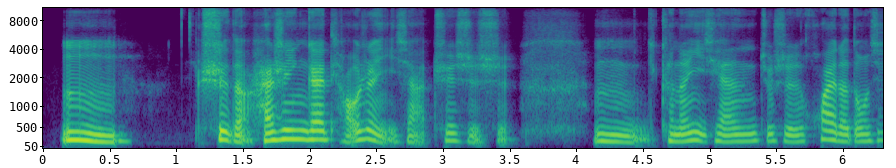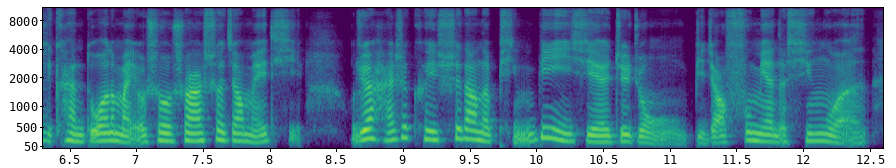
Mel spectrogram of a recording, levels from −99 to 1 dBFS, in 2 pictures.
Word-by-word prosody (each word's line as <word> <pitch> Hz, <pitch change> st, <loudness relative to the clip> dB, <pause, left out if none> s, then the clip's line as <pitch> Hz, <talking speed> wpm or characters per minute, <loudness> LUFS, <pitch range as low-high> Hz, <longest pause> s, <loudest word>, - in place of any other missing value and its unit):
嗯， 170 Hz, -5 st, +6 dB, 0.5 s
是 205 Hz, -, +5 dB
的， 155 Hz, -4 st, +3 dB
还 180 Hz, -, +6 dB
是 215 Hz, +2 st, +7 dB
应 215 Hz, -1 st, +5 dB
该 205 Hz, 0 st, +8 dB
调 205 Hz, -2 st, 0 dB
整 210 Hz, -2 st, +4 dB
一 -, -, -6 dB
下， 150 Hz, -, -5 dB
确 180 Hz, -, -3 dB
实 175 Hz, -, -6 dB
是。 -, -, -8 dB, 0.6 s
嗯， 160 Hz, -4 st, 0 dB
可 170 Hz, -, -1 dB
能 160 Hz, +1 st, +3 dB
以 185 Hz, -1 st, +2 dB
前 160 Hz, +1 st, -1 dB
就 170 Hz, -2 st, -5 dB
是 160 Hz, -2 st, -2 dB
坏 200 Hz, +6 st, +2 dB
的 165 Hz, -2 st, +1 dB
东 160 Hz, +2 st, -2 dB
西 180 Hz, -1 st, -9 dB
看 175 Hz, -1 st, -4 dB
多 180 Hz, -, 0 dB
了 185 Hz, -, 0 dB
嘛， 170 Hz, -, 0 dB
有 -, -, -5 dB
时 150 Hz, +4 st, -6 dB
候 180 Hz, -, +1 dB
刷 175 Hz, 0 st, +1 dB
社 180 Hz, +3 st, -4 dB
交 175 Hz, -2 st, -3 dB
媒 155 Hz, -1 st, -4 dB
体， 170 Hz, -, -15 dB, 0.3 s
我 -, -, -11 dB
觉 -, -, +2 dB
得 -, -, +4 dB
还 190 Hz, -4 st, -5 dB
是 255 Hz, -, -5 dB
可 240 Hz, -3 st, -9 dB
以 205 Hz, -, 0 dB
适 195 Hz, +4 st, -6 dB
当 215 Hz, -2 st, 0 dB
地 170 Hz, -, -2 dB
屏 165 Hz, +1 st, -10 dB
蔽 255 Hz, -, -4 dB
一 200 Hz, -8 st, -3 dB
些 155 Hz, -3 st, -2 dB
这 160 Hz, +2 st, -4 dB
种 140 Hz, -5 st, -9 dB
比 -, -, -11 dB
较 -, -, -4 dB
负 190 Hz, -, -7 dB
面 160 Hz, -4 st, -2 dB
的 155 Hz, -, -7 dB
新 175 Hz, +2 st, -7 dB
闻， 135 Hz, -3 st, -6 dB
175 Hz, 285 characters per minute, -22 LUFS, 160-190 Hz, 0.6 s, 该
